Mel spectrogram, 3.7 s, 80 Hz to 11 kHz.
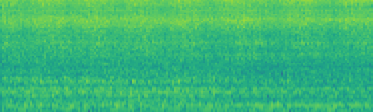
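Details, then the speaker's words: Porsche Cayenne Turbo 955 engine idling after a boost leak was repaired with silicon hoses and a tee: smooth, steady idle with an even rumble, no ticking or hissing; sounds a lot better, normal idle. "let's just see if it's made a difference now sounds a lot better than it did some lovely grand"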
